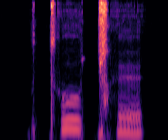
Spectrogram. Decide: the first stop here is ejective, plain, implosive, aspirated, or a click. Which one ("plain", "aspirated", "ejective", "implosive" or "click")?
ejective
